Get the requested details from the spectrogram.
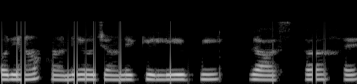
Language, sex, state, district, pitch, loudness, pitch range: Hindi, female, Uttar Pradesh, Etah, 225 Hz, -23 LUFS, 225-230 Hz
